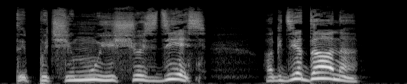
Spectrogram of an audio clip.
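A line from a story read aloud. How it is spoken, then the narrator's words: Near growl. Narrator (Russian): почти прорычал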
